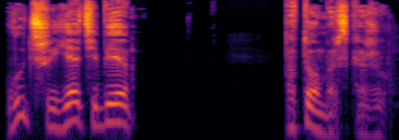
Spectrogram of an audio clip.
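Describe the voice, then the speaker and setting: A man voicing a kind, excitable middle-aged uncle who gushes, hurries and stammers. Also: mid-range voice, unhurried, slightly rough, no echo, studio quality, voice pushed down, exaggerated voice. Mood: fretful.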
